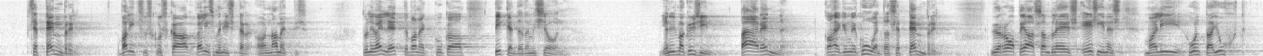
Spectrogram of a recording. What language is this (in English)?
Estonian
